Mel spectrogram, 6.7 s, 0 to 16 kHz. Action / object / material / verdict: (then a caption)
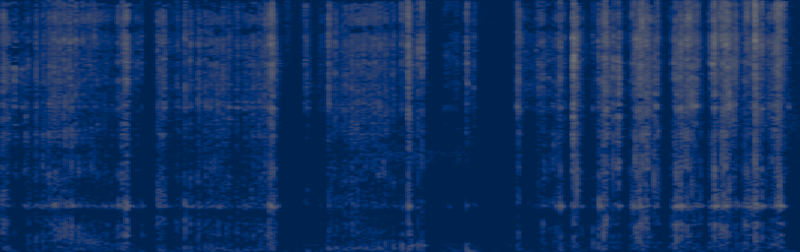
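scrape / plastic jellyfish pop tube toy / plastic / none. A green plastic jellyfish pop tube toy with a hollow dome head and ribbed tubes is tapped and scratched with fingertips and nails. The result is a dense, irregular run of dry scratchy rasps and short clicky taps with a faint resonant tone near 680 Hz, some strokes bright and crisp, broken by brief quiet pauses.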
